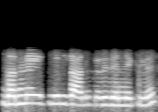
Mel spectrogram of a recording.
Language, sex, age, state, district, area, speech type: Hindi, female, 18-30, Madhya Pradesh, Betul, rural, conversation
